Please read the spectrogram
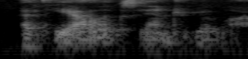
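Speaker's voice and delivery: fast whisper; whispered aside. Real, not acted. Librarian mentioning the library quietly. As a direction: tail off in a whisper.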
